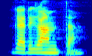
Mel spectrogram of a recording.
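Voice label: "garganta", Spanish, cuba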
